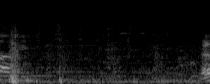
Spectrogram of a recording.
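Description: Football being kicked between players in a passing drill: a couple of short knocks on the ball, with a brief shout at the start.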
